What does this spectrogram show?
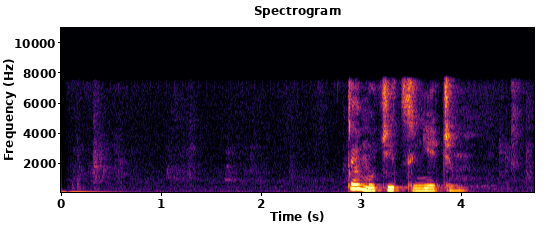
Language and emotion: Russian, sad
